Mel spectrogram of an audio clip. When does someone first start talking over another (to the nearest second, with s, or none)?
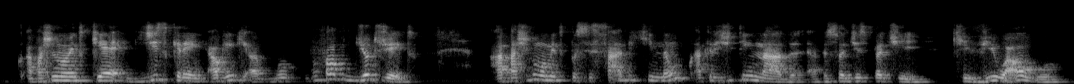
none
